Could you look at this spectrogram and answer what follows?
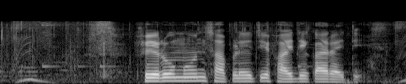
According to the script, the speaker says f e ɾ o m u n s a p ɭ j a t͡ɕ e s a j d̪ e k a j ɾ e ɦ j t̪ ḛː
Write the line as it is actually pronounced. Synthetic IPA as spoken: f e ɾ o m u n s a p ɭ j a t͡ɕ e f a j d̪ e k a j ɾ a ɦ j t̪ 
